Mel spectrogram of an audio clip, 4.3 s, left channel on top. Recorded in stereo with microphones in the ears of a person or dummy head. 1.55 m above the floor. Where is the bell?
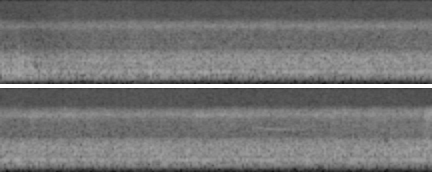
No bell in this recording.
